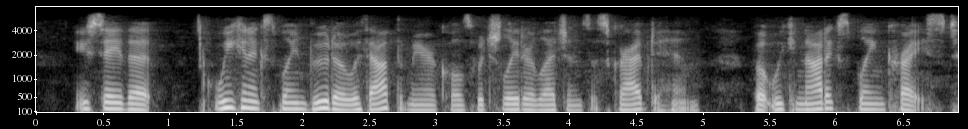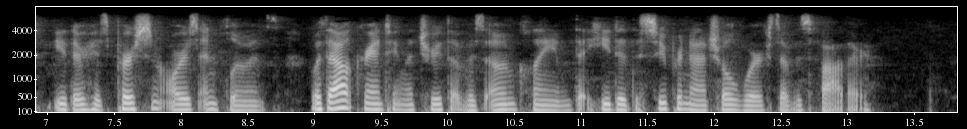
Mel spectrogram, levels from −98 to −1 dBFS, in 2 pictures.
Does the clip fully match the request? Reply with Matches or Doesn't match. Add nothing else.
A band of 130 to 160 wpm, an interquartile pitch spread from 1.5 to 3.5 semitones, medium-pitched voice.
Doesn't match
